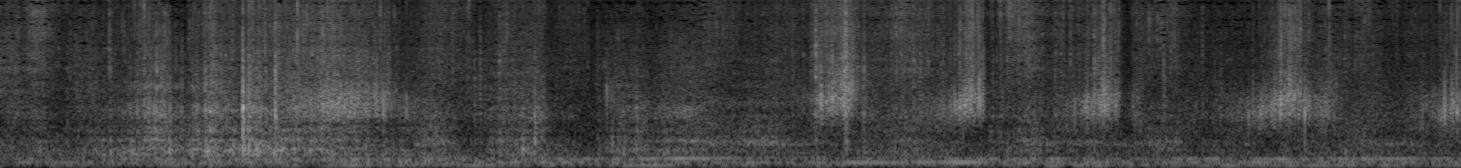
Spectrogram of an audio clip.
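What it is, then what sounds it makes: Dry soap flakes. A pile of small mint-green dry soap flakes is pressed and rubbed between palms, then scooped and crunched by fingers with short nails. The result is a steady, bright, dry crackling and crumpling texture, with louder crunchy bursts standing out over a low, continuous rustle.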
